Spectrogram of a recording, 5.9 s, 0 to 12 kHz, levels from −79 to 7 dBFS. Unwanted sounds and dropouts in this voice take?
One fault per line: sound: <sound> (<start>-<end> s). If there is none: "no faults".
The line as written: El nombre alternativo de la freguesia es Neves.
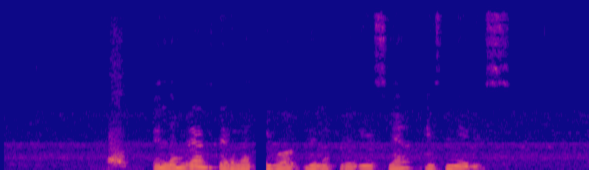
sound: bark (1.1-1.3 s)
sound: dropout (2.6-2.7 s)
